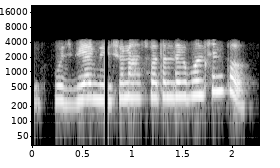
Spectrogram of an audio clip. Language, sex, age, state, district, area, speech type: Bengali, female, 18-30, West Bengal, Cooch Behar, urban, conversation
